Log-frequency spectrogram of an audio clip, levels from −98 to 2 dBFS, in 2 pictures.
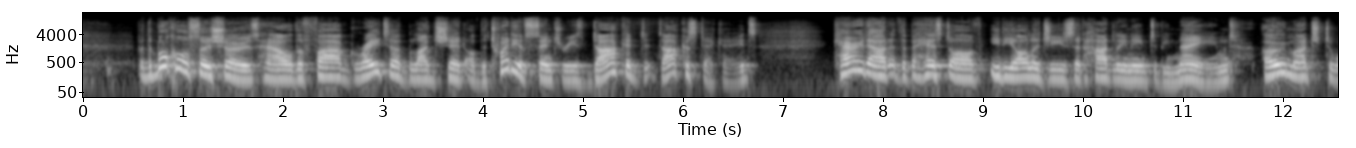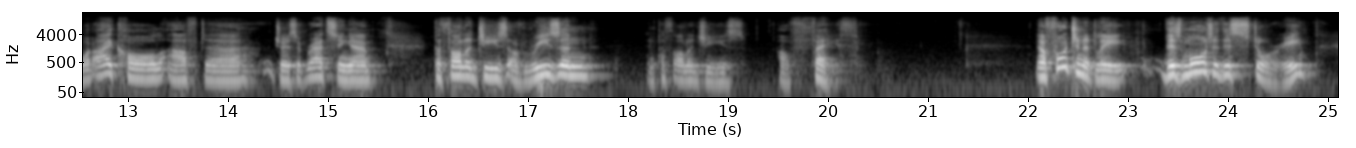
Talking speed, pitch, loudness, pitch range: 125 wpm, 155 Hz, -23 LUFS, 130-190 Hz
